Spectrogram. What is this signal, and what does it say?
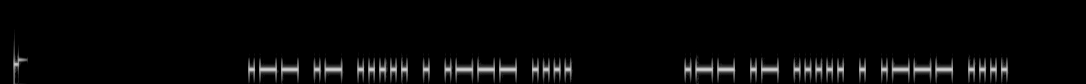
Morse code, heard as a keyed tone, about 22 wpm, 700 Hz. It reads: WA5EJH WA5EJH
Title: USA Call Signs - 6 Characters - Repeated 2x - 22wpm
